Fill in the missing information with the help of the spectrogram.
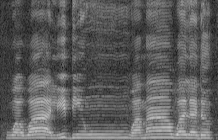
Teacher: وَوَالِدٍ الف خالی اس سے پہلے زبر ہے، الف مد ہے، ایک الف کے برابر کھینچ کے پڑھیں گے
